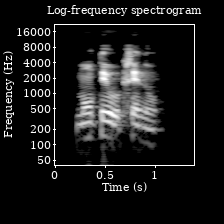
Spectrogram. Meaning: to enter the fray, to step up to the plate
- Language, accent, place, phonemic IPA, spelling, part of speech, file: French, France, Lyon, /mɔ̃.te o kʁe.no/, monter au créneau, verb, LL-Q150 (fra)-monter au créneau.wav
